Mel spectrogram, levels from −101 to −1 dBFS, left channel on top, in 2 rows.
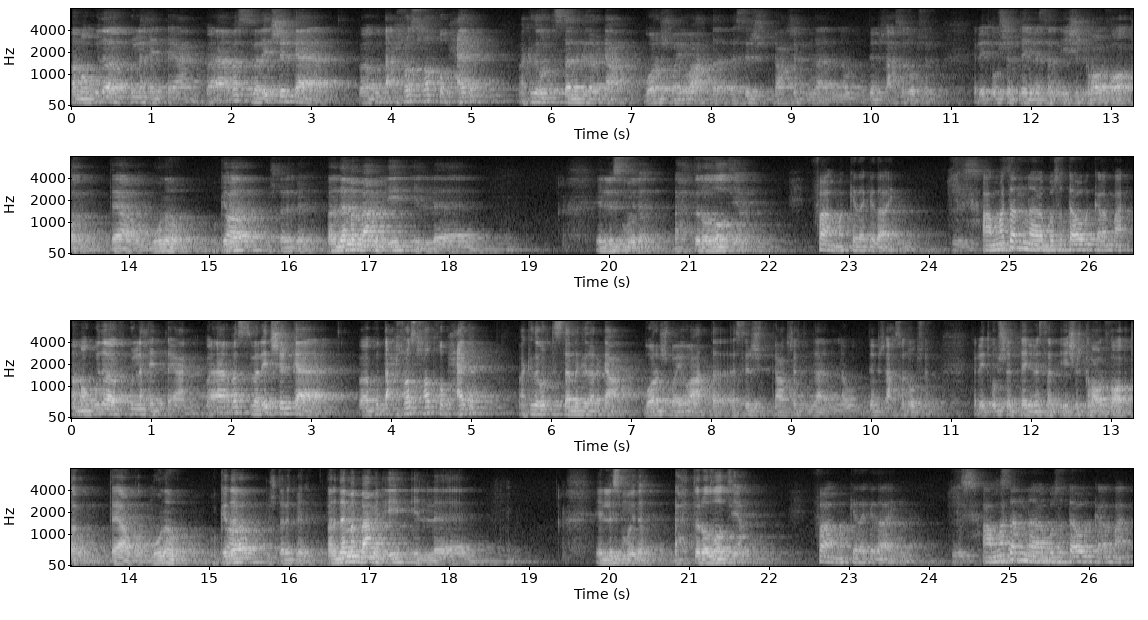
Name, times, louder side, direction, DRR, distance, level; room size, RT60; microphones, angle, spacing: voice 1, 0.0-3.2 3.6-5.1 5.6-10.7 11.3-14.7 15.0-15.5 15.9-18.3 19.5-20.5 20.8-21.7 23.6-23.7 24.3-24.6, right 1 dB, 50° right, 2 dB, 1.5 m, -31 dB
voice 2, 22.6-23.6 24.2-26.4, left 2 dB, 30° left, 5 dB, 0.8 m, -31 dB
13.5 x 5.4 x 5.9 m, 1.3 s
head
